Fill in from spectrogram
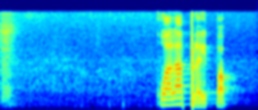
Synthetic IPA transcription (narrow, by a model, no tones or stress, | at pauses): kwalablajtɔp̚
